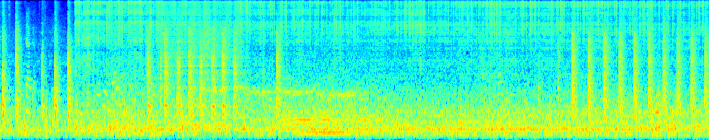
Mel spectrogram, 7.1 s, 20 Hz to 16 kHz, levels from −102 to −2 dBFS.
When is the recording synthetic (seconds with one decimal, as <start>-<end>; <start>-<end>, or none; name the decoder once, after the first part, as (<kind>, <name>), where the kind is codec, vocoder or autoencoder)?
1.6-2.5 (autoencoder, DAC-VAE)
